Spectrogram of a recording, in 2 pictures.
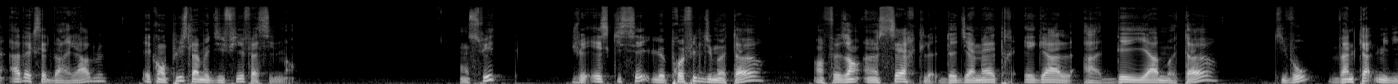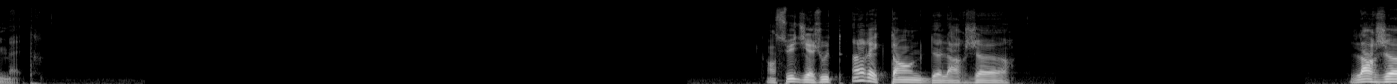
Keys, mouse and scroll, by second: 0.4 click, 4.1 right click, 5.7 click, 6.7 click, 7.2 right click, 8.7 click, 9.3 click, 13.1 click, 14.4 click, 15.4 click, 16.2 click, 17.6 Escape, 17.6 click, 18.7 click, 19.7-20.1 scroll down 1, 20.1-20.5 ctrl+scroll up 1, 22.0 click, 23.4 right drag, 24.7 right click, 25.1 click, 25.2 right click, 26.7 click.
